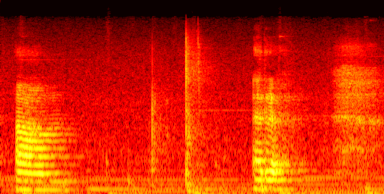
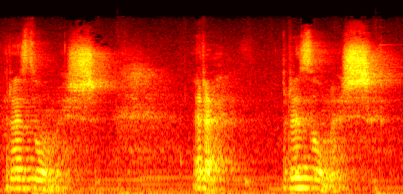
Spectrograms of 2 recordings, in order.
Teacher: the best way how I would explain it would be as a flap or a tap in English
